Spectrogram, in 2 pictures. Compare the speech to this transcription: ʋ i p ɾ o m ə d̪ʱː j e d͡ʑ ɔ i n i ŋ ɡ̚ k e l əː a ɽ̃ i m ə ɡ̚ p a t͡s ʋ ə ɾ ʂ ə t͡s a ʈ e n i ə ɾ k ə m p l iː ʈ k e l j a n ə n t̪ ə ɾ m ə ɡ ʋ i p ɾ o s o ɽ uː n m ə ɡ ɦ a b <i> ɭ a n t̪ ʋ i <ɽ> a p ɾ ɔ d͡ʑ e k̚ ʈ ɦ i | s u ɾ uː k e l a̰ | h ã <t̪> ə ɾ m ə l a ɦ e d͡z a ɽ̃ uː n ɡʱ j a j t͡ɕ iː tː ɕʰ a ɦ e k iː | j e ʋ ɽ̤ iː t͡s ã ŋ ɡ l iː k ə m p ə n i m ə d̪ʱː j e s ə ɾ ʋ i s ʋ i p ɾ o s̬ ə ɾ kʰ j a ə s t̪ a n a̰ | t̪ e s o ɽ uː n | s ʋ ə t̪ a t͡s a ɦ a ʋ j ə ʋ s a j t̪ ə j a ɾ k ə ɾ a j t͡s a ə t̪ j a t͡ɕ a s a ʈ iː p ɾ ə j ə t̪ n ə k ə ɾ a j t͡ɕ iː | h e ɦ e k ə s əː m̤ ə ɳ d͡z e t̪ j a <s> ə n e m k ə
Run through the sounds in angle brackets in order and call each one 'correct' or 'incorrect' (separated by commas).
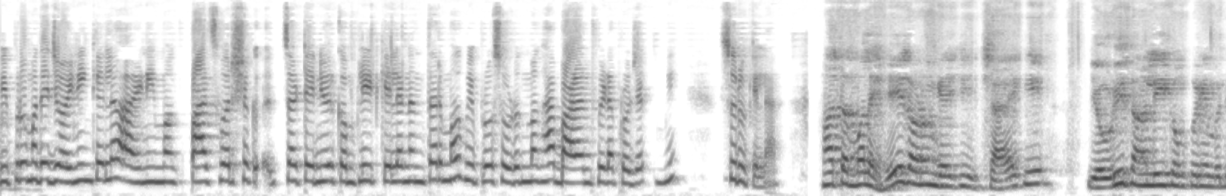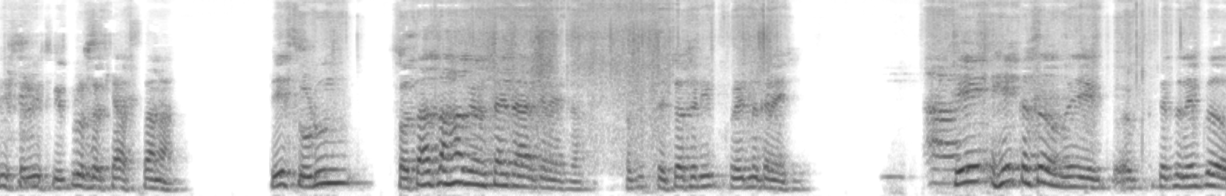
incorrect, correct, correct, incorrect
